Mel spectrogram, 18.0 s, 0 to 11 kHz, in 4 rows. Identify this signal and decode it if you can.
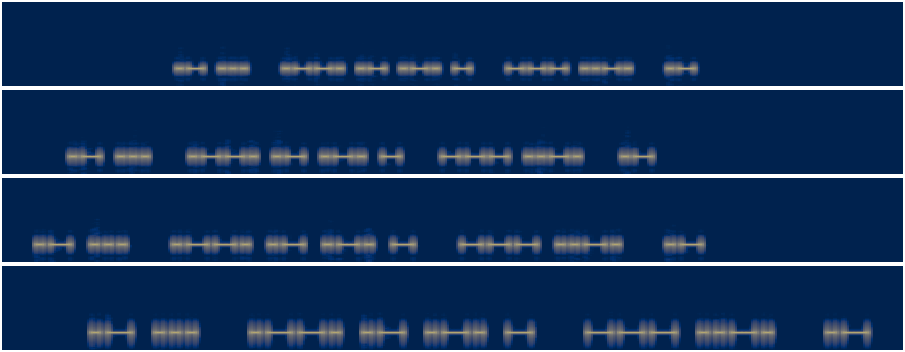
Morse code, heard as a keyed tone, about 36 wpm, 700 Hz. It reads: AS PART OF A AS PART OF A AS PART OF A AS PART OF A
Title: Speed-Racing - Sets of 4 Words 30wpm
